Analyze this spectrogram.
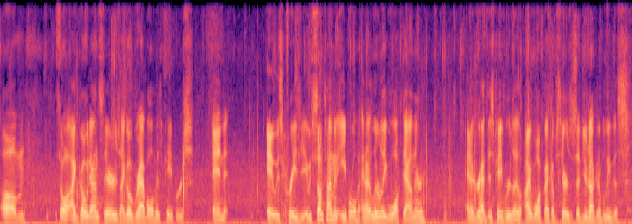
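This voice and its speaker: A man's voice: medium pitch, normal speed, fairly bright tone, a little hiss or hum. A man from New York's Hudson Valley who rambles in casual vlog chat, laughing often while he walks his dog along a wooded trail outdoors. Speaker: vlogger.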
